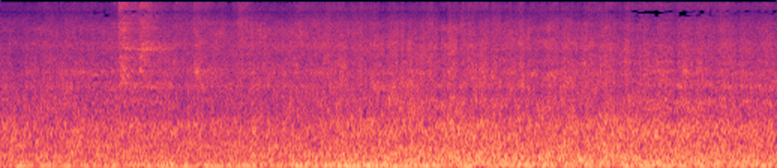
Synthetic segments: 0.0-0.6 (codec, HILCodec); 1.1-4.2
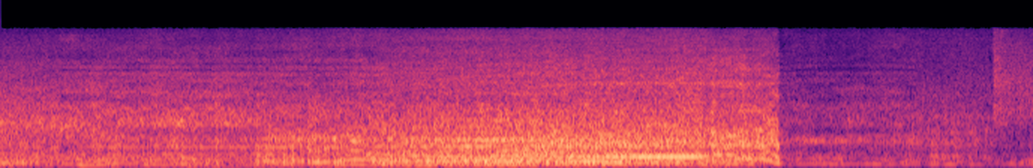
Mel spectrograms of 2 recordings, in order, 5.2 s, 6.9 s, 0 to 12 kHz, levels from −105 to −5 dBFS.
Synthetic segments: 0.4-2.6 (codec, SNAC); 4.7-6.1

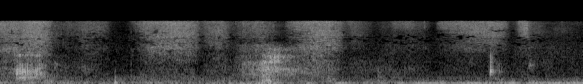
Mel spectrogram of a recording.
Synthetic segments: 0.5-3.4 (vocoder, WaveNeXt)

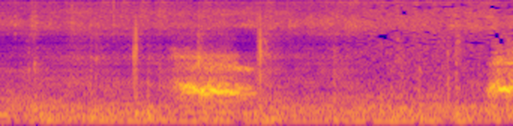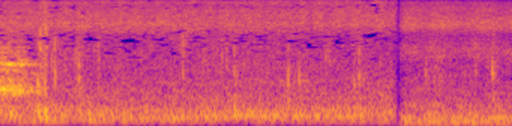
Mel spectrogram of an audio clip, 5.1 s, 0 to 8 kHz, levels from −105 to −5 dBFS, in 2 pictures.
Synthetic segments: 0.0-1.8 (codec, SNAC)

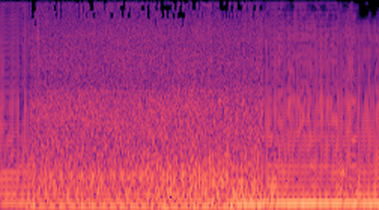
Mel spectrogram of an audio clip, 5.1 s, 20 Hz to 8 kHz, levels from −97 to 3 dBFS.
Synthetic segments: 0.0-0.4 (vocoder, BigVGAN v2); 3.5-5.1

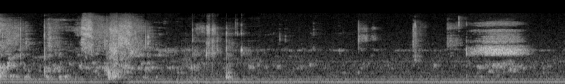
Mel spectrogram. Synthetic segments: 1.8-2.6 (codec, HILCodec)

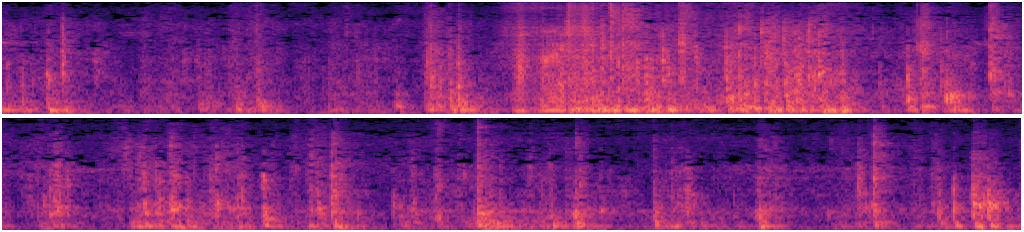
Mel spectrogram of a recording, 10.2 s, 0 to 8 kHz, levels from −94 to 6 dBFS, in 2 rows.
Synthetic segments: 2.5-3.0 (codec, ZipCodec)

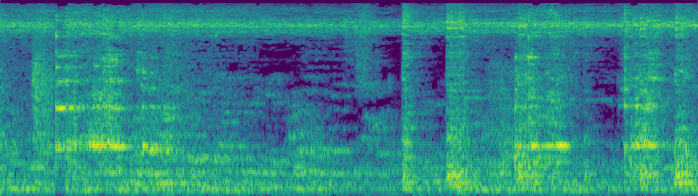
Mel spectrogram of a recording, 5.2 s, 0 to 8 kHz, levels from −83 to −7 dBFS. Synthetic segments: none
